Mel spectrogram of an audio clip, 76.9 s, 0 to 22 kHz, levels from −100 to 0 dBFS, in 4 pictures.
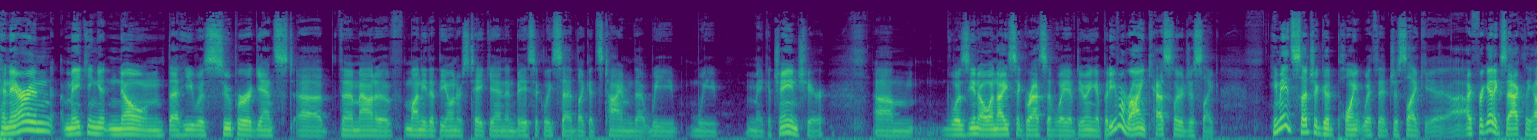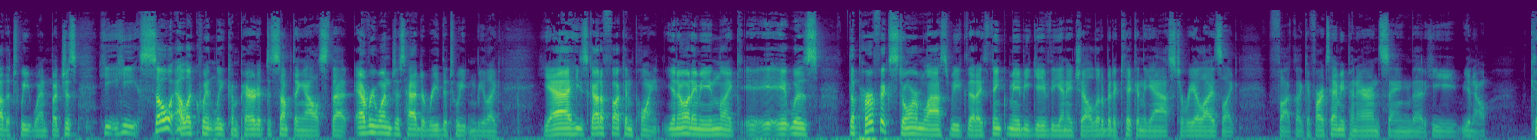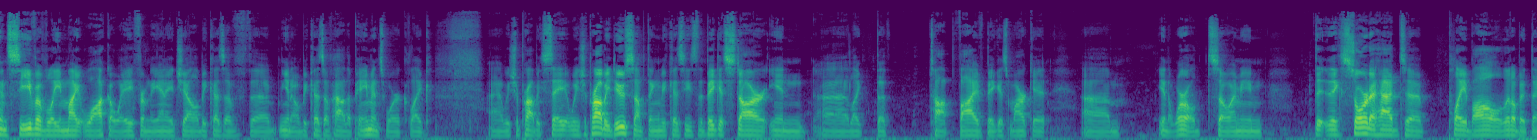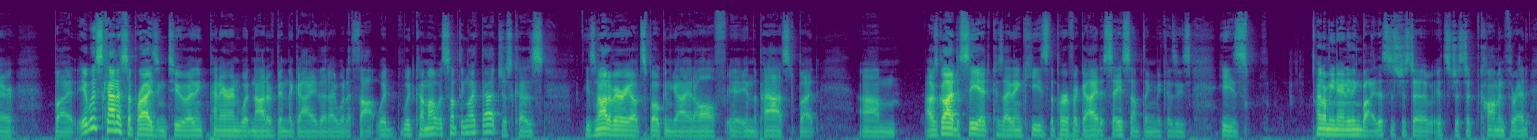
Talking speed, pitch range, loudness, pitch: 215 wpm, 95-115 Hz, -25 LUFS, 100 Hz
